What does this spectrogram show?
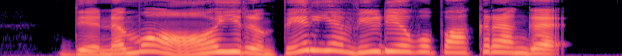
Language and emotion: Tamil, happy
